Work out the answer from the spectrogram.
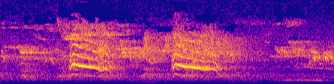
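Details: Two clear mewing cries from a common buzzard about a second and a half apart, each a thin, downward-slurred whistle with a harsh overtone, followed by faint twittering from other birds.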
